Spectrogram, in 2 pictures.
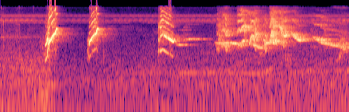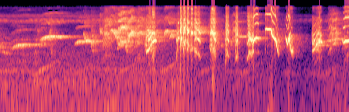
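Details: Oriental magpie-robin facing a rival, opening with a few sharp high chips, then a long scratchy chattering passage that turns into quick clicking notes and bright whistles.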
